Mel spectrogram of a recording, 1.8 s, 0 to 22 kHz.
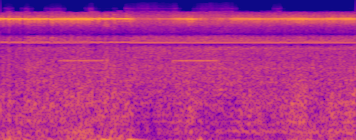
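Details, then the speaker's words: Ultrasonic dental scaler on a 7-year-old pet with heavy tartar buildup: high steady whine with water spray hiss, removing remaining fine tartar after hand scaling during a veterinary dental cleaning. "all right so now that I was evoked for the most part I'm going to go ahead with my ultrasonic scaler and get those fine"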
